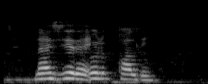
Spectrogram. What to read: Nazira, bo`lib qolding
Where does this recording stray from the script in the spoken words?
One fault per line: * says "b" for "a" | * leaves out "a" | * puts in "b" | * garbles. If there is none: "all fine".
all fine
